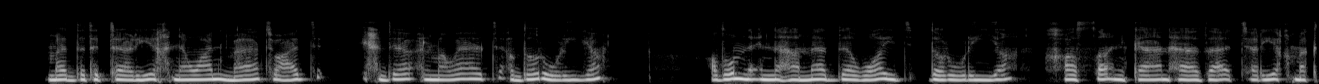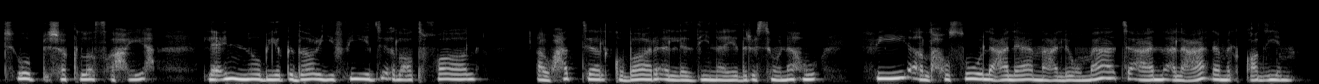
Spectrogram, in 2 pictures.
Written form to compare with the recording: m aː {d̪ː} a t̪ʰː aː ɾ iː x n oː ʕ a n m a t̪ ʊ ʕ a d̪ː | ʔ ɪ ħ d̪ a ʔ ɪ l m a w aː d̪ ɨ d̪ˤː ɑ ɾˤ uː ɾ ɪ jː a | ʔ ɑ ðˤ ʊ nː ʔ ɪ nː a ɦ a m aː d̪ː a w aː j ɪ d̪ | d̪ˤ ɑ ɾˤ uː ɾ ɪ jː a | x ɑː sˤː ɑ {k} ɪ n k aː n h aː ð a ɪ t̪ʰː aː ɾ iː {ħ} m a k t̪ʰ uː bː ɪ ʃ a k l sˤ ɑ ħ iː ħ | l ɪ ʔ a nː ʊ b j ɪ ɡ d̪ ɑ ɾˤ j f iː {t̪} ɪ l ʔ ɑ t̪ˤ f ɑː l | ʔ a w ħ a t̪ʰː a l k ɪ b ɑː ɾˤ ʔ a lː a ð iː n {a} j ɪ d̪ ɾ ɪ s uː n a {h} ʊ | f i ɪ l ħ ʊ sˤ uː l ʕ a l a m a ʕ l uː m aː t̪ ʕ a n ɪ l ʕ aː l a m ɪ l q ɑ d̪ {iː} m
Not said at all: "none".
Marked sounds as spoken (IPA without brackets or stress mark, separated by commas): d̪ː, ʔ, x, d̪, a, h, iː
